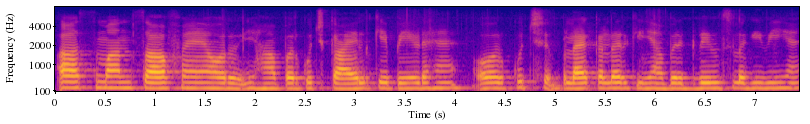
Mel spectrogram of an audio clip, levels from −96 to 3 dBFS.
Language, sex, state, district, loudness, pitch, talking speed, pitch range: Hindi, female, Himachal Pradesh, Shimla, -18 LUFS, 190 Hz, 175 wpm, 185-195 Hz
